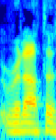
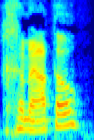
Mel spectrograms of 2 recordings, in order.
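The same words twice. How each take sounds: First: The first R is a hard English R. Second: The first R is not a hard R.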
